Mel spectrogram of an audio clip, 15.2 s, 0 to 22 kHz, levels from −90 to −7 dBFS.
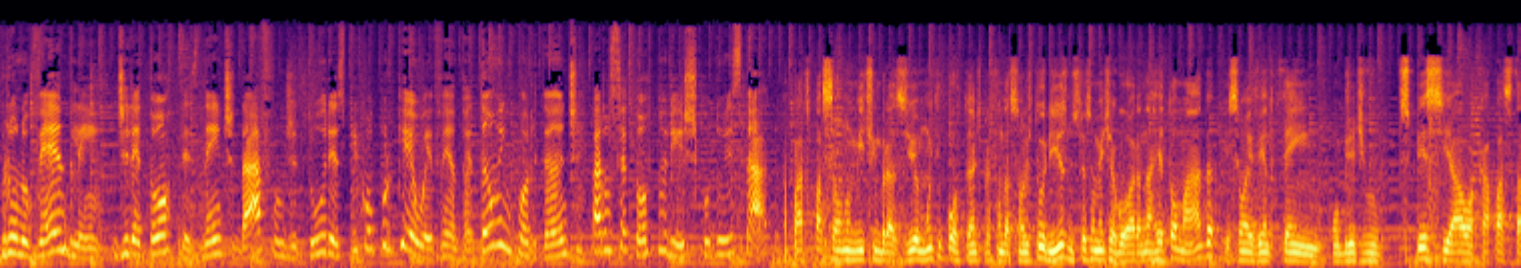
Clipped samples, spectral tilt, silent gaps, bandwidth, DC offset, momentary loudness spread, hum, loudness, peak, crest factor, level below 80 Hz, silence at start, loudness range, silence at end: under 0.1%; -4.5 dB/octave; none; 15.5 kHz; under 0.1%; 7 LU; none; -14 LUFS; 0 dBFS; 14 dB; -36 dBFS; 0 s; 4 LU; 0 s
